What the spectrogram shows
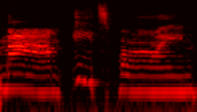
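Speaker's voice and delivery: very loud grumbling with "fine" stretched out. A son whose mother fusses over his hair complains to her. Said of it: "they heard him complain".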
